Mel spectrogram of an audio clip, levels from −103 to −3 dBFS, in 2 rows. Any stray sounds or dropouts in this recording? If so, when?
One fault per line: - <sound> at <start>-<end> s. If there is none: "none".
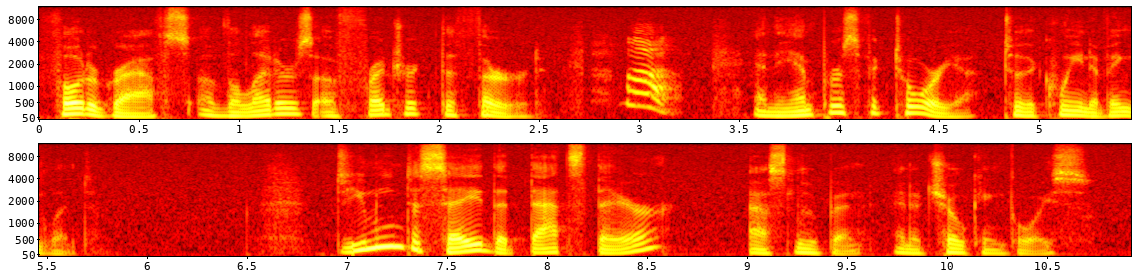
- laugh at 2.8-3.2 s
